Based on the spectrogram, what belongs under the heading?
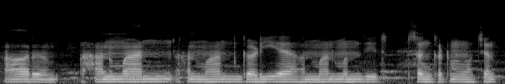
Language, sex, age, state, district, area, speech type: Hindi, male, 18-30, Uttar Pradesh, Ghazipur, urban, spontaneous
